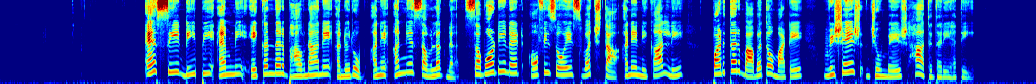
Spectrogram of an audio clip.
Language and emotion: Gujarati, neutral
